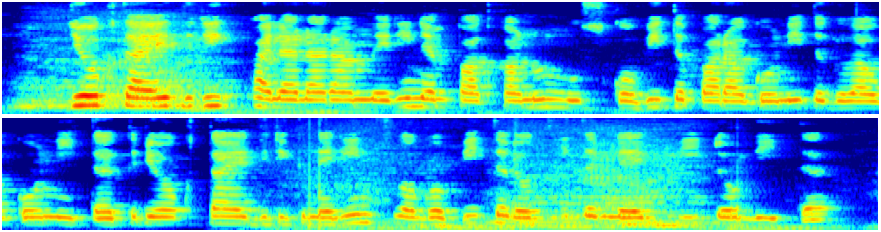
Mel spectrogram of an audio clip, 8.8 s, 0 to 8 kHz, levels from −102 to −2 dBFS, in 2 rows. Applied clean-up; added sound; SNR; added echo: classical method log-MMSE.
